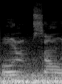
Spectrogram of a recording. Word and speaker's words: Holmsá: Always a river in Icelandic is just one word, one letter, A, but you pronounce Á, like long vowel Á, and there's a river, Holmsá River.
